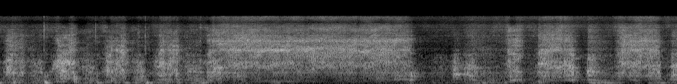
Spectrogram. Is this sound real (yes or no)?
no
